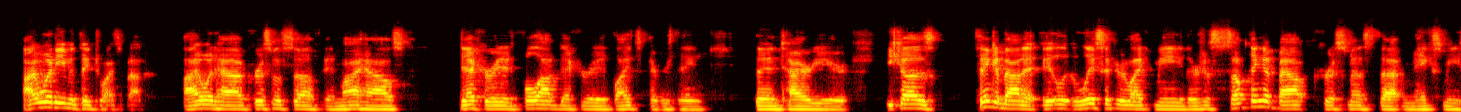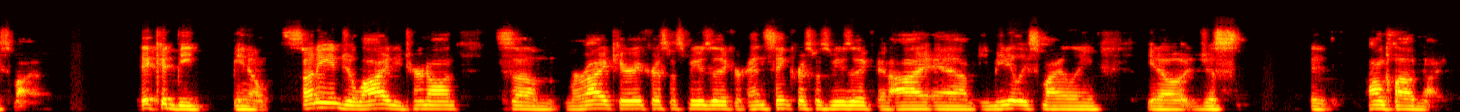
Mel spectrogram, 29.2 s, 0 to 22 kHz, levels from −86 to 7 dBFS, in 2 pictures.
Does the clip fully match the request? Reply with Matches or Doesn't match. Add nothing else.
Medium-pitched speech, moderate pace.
Doesn't match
